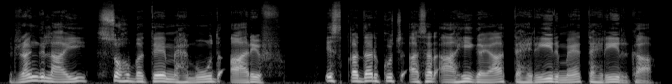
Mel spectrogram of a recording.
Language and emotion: Urdu, neutral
